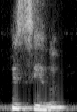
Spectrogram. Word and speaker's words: piscina: É como se a gente não lesse o S. Piscina. É isso aqui que a gente fala, ó. Piscina. Mas tem o S lá, tem, tem que ter o S lá, professora. Tem, porque se escreve piscina com SC.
